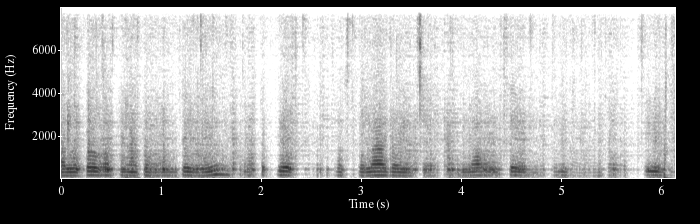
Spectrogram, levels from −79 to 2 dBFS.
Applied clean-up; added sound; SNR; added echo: neural mask model RNNoise.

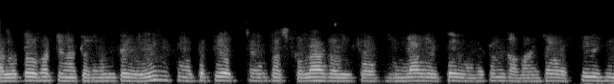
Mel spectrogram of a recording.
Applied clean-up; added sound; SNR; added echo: neural mask model Resemble Enhance denoiser.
